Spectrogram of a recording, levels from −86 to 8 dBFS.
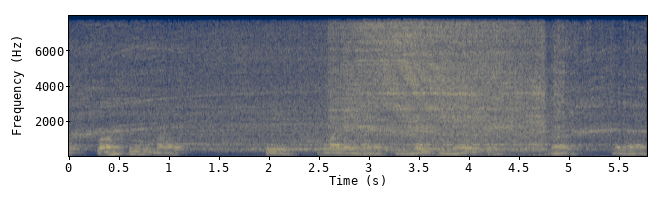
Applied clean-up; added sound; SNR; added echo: none; Sawing; -3 dB; reverberation time 0.6 s.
